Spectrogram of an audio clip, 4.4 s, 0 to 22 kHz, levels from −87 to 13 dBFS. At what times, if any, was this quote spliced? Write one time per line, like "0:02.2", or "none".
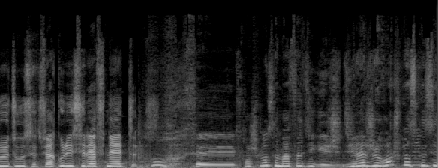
0:01.7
